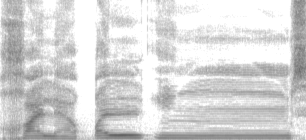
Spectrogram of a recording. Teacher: நூன பாதியா மறைச்சு குன்னா செஞ்சு ஓதணும். கூடவே அலிஃப் மத்தா இருக்கு இரண்டா ஹரக்கத் அளவு நீட்டம் கொடுக்கணும்.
